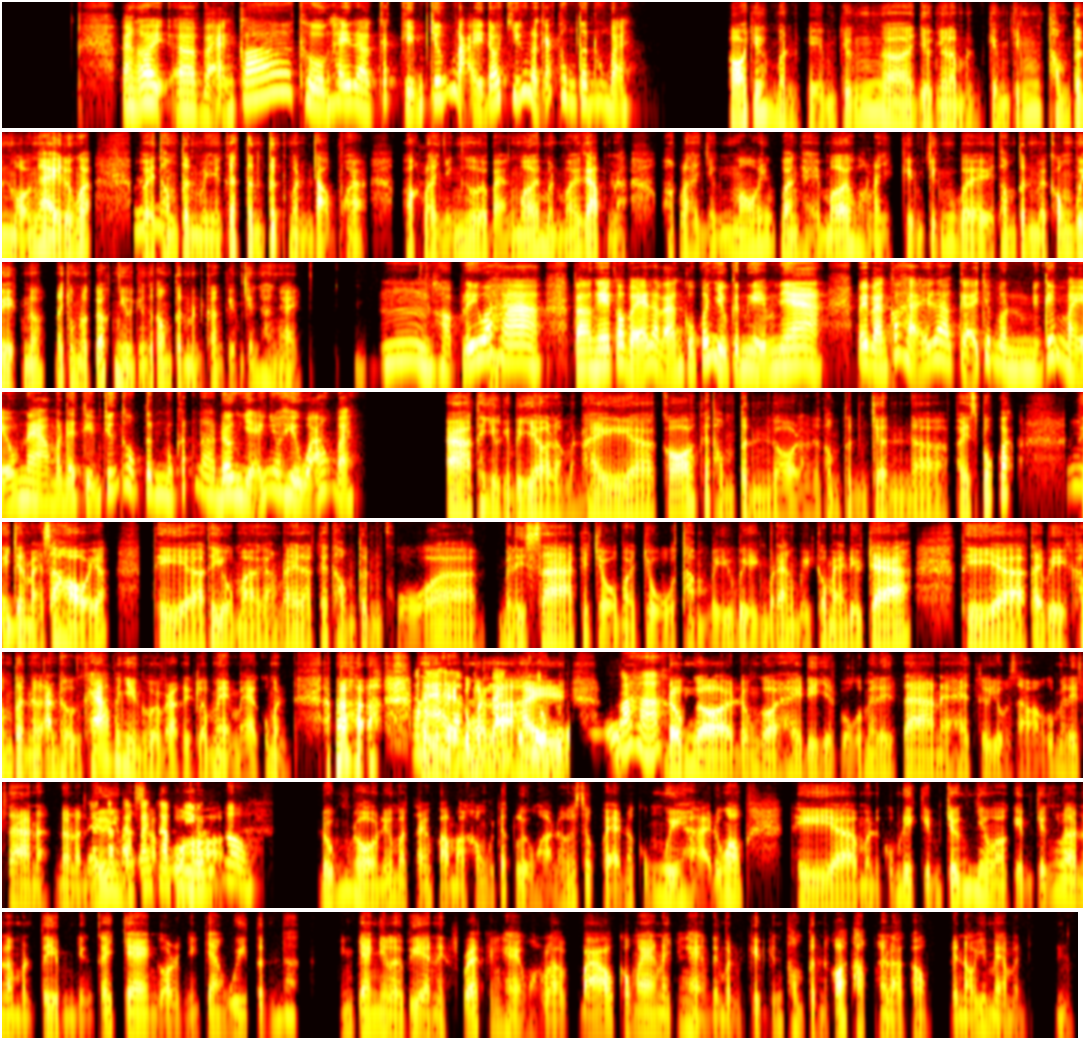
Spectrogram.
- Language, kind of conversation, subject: Vietnamese, podcast, Bạn có mẹo kiểm chứng thông tin đơn giản không?
- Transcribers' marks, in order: other background noise; laugh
